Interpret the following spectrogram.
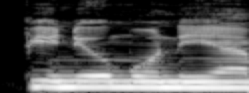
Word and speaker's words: pneumonia: Again, the spelling says pneumonia, but we pronounce the word only pneumonia. P is silent.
